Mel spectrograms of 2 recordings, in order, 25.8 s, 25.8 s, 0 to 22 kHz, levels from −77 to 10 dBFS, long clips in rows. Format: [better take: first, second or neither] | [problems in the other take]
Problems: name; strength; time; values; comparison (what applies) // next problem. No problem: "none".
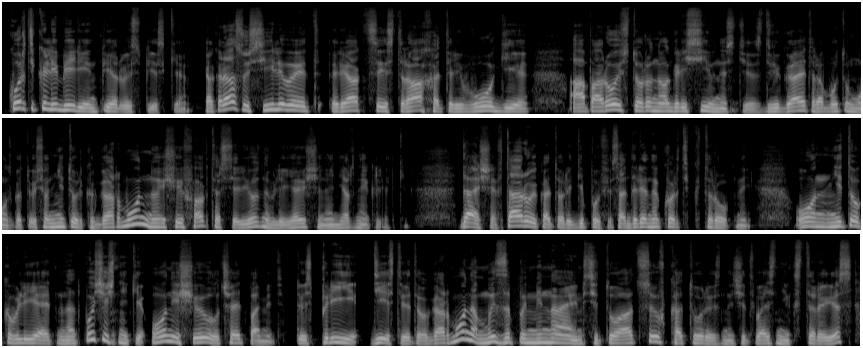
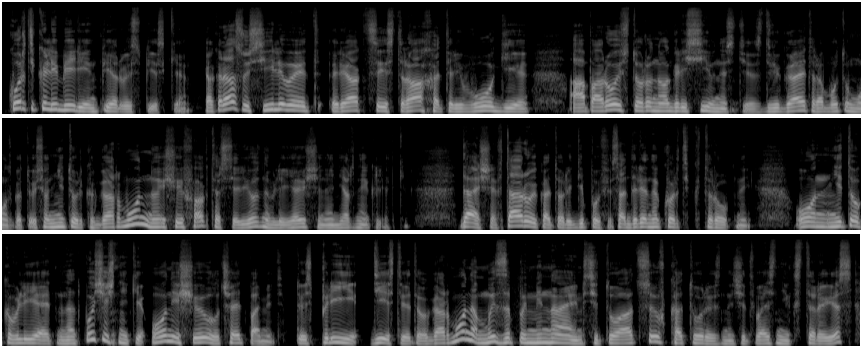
neither | none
